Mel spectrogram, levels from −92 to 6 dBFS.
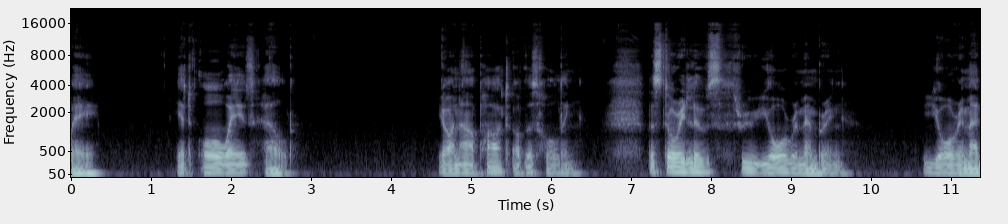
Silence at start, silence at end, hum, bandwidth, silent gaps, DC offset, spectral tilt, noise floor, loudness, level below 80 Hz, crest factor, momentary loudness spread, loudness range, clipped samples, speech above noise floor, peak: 0 s; 0 s; none; 13 kHz; none; under 0.1%; -6 dB/octave; -67 dBFS; -26 LUFS; -34 dBFS; 20 dB; 17 LU; 6 LU; under 0.1%; 43 dB; -6 dBFS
